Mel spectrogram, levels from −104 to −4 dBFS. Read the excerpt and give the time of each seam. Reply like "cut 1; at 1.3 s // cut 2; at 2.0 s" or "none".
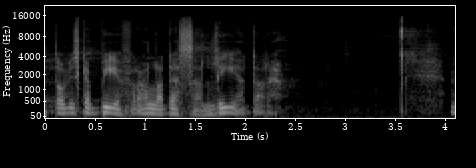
none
